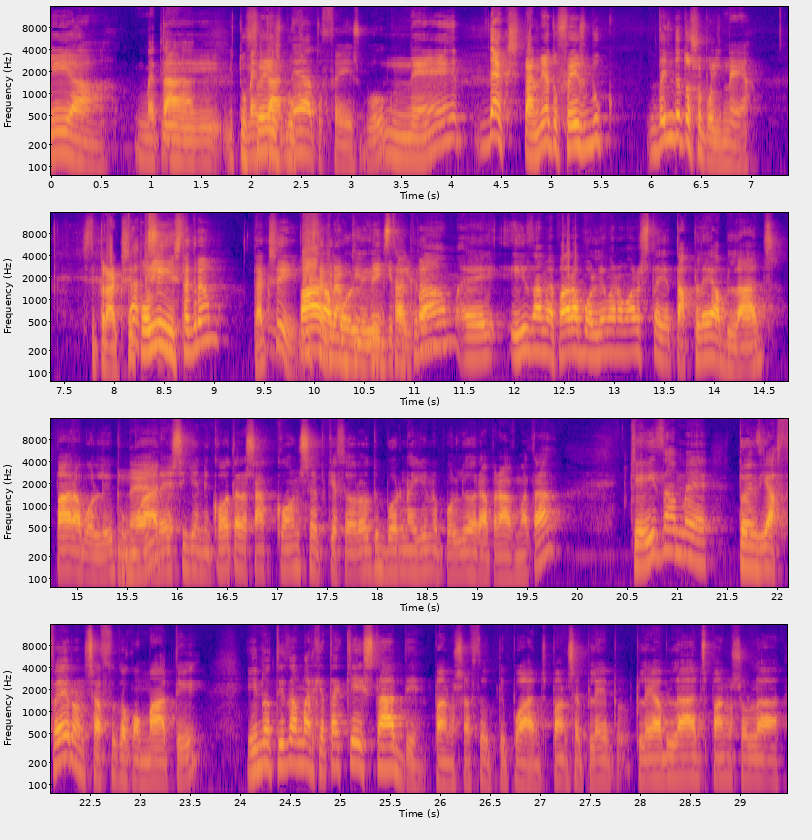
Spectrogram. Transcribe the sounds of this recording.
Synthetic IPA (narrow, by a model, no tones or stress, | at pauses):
iɐ | met̪ɐt̪umefezbueɐt̪ufejzbukned̪ɐksi̥t̪ɐneɐt̪ufe̞jzbuk | ðenit̪ɐnt̪o̞so̞po̞line̞ɐ | st̪ibɾɐksipo̞liinst̪ɐɡɾɐm | d̪ɐksipɐsɾɐɐɣɾɐmooinicet̪ɐliɾpɐmiðɐme̞pɐɾɐpo̞liemenɐmuɐɾest̪ɐt̪ɐpleɐblɐdd͡z | pɐɾɐpo̞lipumuɐɾe̞siʝe̞niko̞t̪e̞ɾɐsɐŋko̞nse̞p̚t̪ce̞θe̞oɾo̞ot̪ibo̞ɾinɐʝinipo̞lio̞ɾeɐpɾɐɣmɐt̪ɐ | ce̞iðɐme̞t̪o̞e̞nðiɐfe̞ɾo̞nseɐft̪o̞t̪o̞ko̞mɐt̪i | ineo̞t̪iiðɐmeɐɾce̞t̪ɐce̞ist̪ɐnd̪ipɐno̞seɐft̪ot̪ut̪ipuɐzpɐnoseplepleɐblɐd͡zpɐno̞seo̞lɐ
